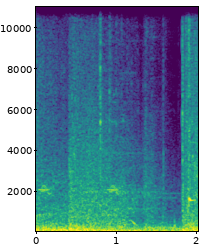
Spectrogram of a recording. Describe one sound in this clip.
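An energy weapon fires with a humming blast.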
